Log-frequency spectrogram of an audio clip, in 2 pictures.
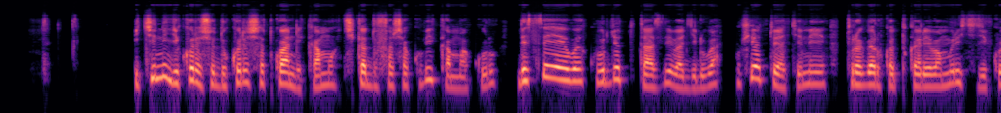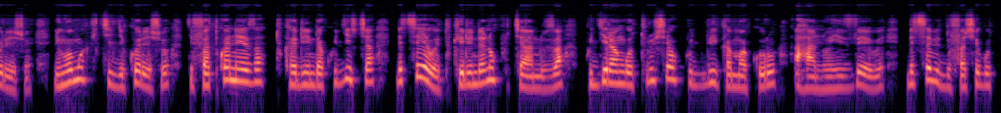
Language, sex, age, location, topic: Kinyarwanda, male, 18-24, Huye, health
